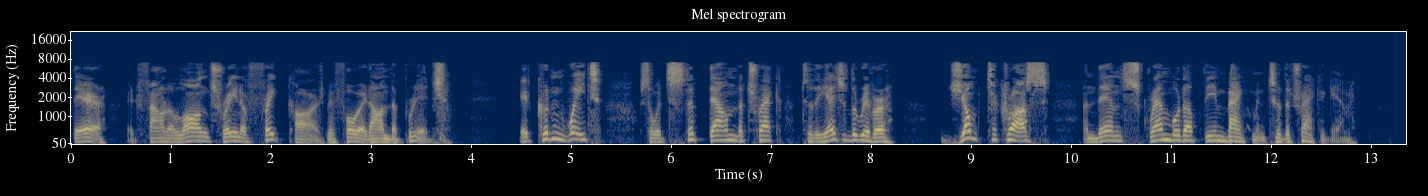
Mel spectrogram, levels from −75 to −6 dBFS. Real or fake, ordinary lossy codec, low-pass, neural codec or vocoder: real; MP3, 32 kbps; 7.2 kHz; none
